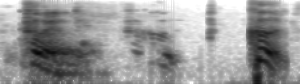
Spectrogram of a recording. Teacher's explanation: Okay, so instead of cooled, the L is silent, and it's going to be a Could.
